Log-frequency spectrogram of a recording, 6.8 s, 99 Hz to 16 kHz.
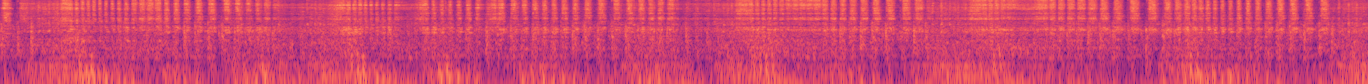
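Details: Austin 1100 petrol engine: rough idle, low chuff rising and sagging unevenly, and engine not revving.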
